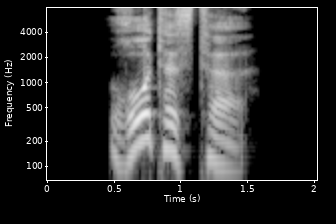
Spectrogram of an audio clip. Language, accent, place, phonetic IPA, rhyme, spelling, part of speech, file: German, Germany, Berlin, [ˈʁoːtəstə], -oːtəstə, roteste, adjective, De-roteste.ogg
- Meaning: inflection of rot: 1. strong/mixed nominative/accusative feminine singular superlative degree 2. strong nominative/accusative plural superlative degree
